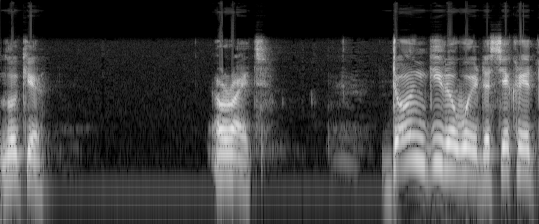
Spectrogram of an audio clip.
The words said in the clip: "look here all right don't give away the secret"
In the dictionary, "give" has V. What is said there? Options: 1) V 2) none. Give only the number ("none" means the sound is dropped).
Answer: 1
